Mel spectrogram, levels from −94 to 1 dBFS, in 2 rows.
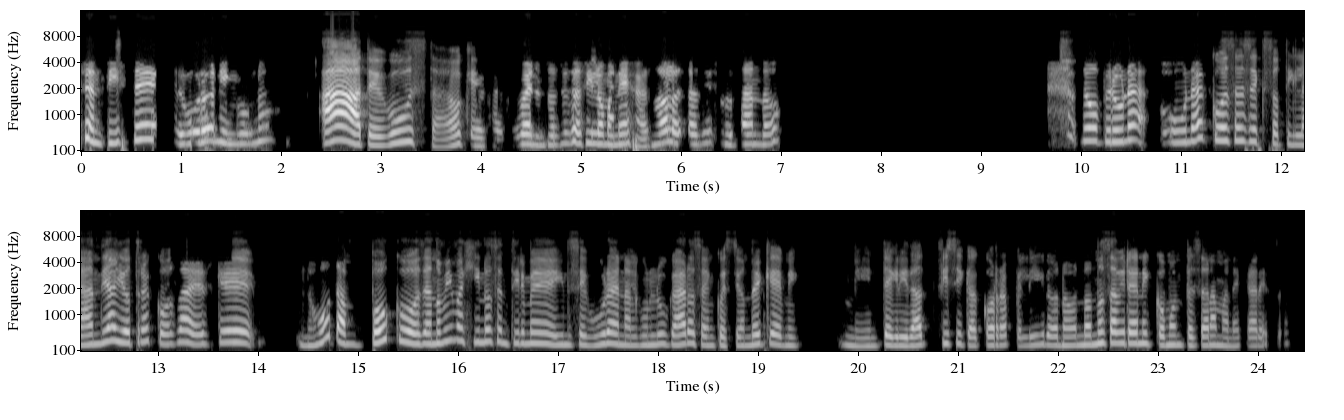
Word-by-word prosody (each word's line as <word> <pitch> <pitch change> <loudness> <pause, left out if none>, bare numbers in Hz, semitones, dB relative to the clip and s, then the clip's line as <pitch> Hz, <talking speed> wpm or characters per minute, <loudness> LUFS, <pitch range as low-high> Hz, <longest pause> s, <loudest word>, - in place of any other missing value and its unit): sentiste 285 +3 +3 0.4
seguro 280 +4 +3
ninguno? 280 +4 -4 0.5
Ah! 310 -3 +13
Te 225 -2 -1
gusta, 245 -7 -5
okey, 220 -4 -6
okey. 200 -1 -15 0.2
Bueno, 255 -3 +4
entonces, 235 +5 -10
así 275 -3 +1
lo 255 -1 +3
manejas, 240 -5 0
¿no? 270 +4 +4
Lo 300 - +2
estás 255 -2 -4
disfrutando. 255 +1 -5 3.0
No, 335 -1 +2
pero 310 0 0
una 365 +7 +2 0.2
una 315 +7 -1
cosa 345 -1 -2
es 325 - -10
exotilandia 255 +2 -4
y 295 - -1
otra 310 +3 -5
cosa 270 0 -4
es 250 -1 -8
que 295 -2 -2 0.4
no, 230 - -7
tampoco, 280 - -1
o 260 - 0
sea, 265 0 -2
no 275 +1 -4
me 325 - -6
imagino 315 -3 -7
sentirme 275 -3 -6
insegura 240 +2 -6
en 245 -2 -7
algún 230 +1 -10
lugar, 250 +1 -4
o 275 - -6
sea, 230 -2 -9
en 220 - -15
cuestión 220 0 -11
de 250 +1 -4
que 245 -1 -5
mi 220 -1 -14 0.4
mi 205 -3 -14
integridad 220 +1 -5
física 260 -5 -9
corra 225 +2 -7
peligro, 225 +1 -11
no 220 0 -9
no 240 +1 -4
no 275 +3 -3
sabría 280 -1 -1
ni 270 -1 -6
cómo 235 0 -7
empezar 225 -1 -8
a - - -5
manejar 210 -1 -13
eso. 270 - -24
255 Hz, 155 wpm, -23 LUFS, 230-290 Hz, 3.0 s, Ah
